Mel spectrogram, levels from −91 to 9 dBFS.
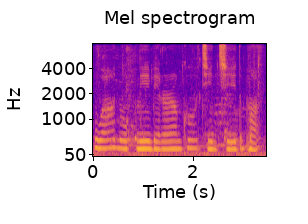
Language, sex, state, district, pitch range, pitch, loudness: Garo, female, Meghalaya, West Garo Hills, 195-215 Hz, 205 Hz, -16 LUFS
